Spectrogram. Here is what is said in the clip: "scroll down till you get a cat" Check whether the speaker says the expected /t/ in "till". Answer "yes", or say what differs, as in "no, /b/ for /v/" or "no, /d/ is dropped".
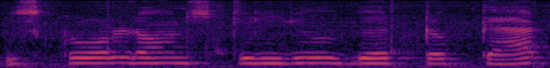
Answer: yes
